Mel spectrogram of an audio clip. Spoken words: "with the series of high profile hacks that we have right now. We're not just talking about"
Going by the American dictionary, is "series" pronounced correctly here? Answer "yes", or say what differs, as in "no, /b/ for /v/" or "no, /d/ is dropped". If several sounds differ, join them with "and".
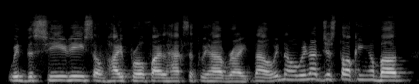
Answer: no, /s/ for /z/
